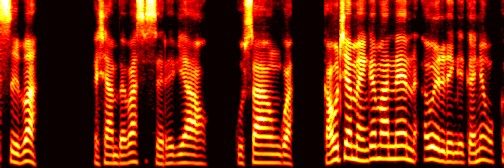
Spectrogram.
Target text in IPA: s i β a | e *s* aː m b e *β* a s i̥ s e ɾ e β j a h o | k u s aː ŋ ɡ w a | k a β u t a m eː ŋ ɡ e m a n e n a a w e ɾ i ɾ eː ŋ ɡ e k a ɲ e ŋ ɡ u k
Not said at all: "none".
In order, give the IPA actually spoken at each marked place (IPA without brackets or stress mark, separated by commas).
ʃ, β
